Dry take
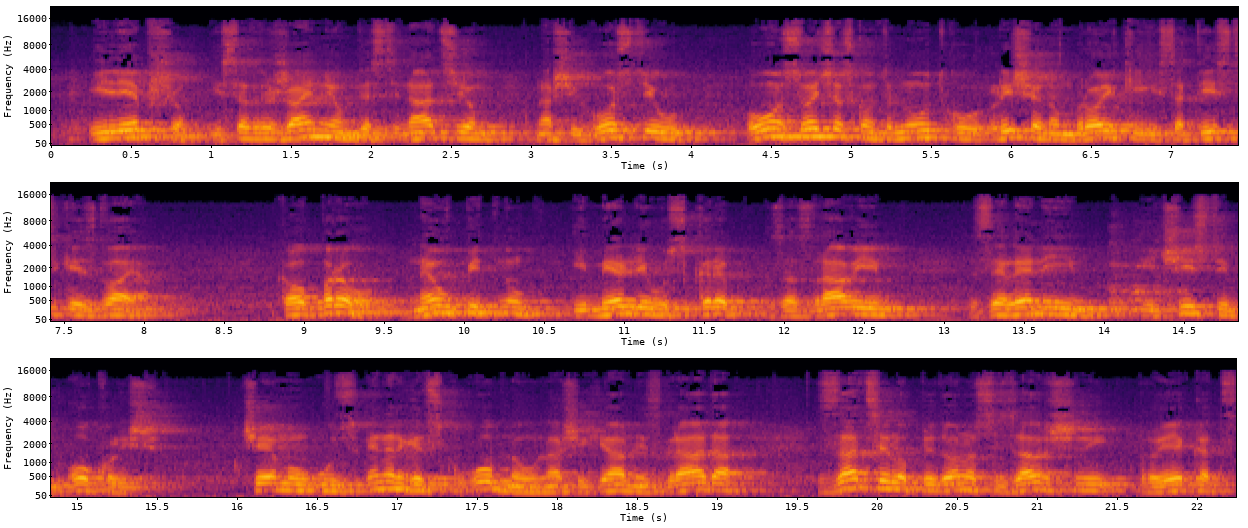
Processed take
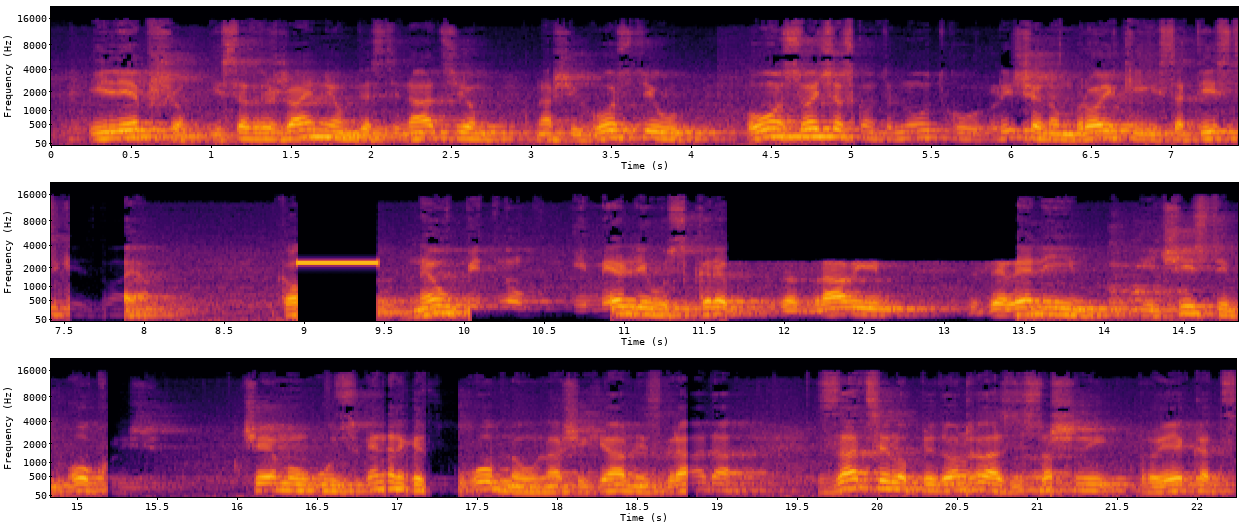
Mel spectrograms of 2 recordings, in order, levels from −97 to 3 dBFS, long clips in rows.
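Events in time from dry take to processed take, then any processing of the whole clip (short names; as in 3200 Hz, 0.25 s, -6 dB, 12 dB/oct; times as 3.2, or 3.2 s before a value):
1.41–4.17 high shelf 2300 Hz -8.5 dB
5.02–6.09 gain -8.5 dB
7.47–7.89 flipped gate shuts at -22 dBFS, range -37 dB
8.96–9.47 bleep 2360 Hz -11 dBFS
10.04–10.93 inverse Chebyshev high-pass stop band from 190 Hz, stop band 50 dB
11.64–13.46 brick-wall FIR band-pass 160–2400 Hz
15.19–16.3 fade in
16.92–17.39 gate -23 dBFS, range -32 dB
18.81–19.26 fade in
20.56–21.09 reverse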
